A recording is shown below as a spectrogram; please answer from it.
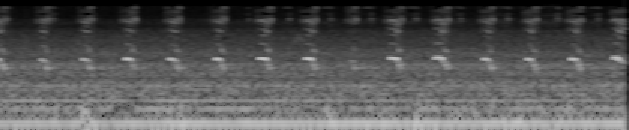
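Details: Dobermann puppies cooling off beside their mother, giving short high whimpers in a steady series about three per second, each a brief descending squeak, over a constant low hum.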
